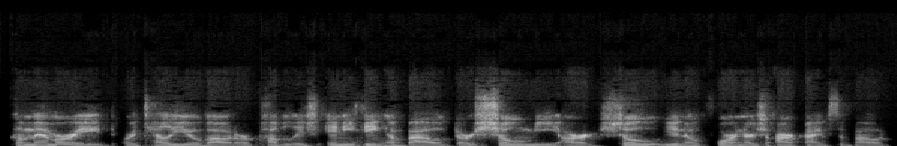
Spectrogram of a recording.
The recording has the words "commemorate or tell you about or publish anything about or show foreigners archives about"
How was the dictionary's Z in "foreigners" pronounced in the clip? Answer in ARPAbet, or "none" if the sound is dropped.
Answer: Z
